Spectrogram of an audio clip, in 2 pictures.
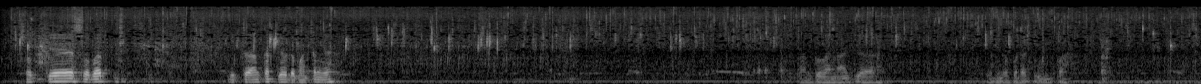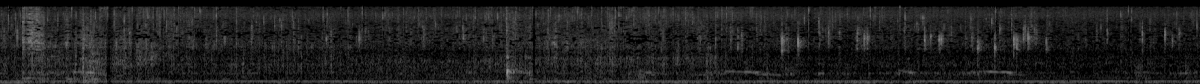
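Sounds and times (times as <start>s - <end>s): tofu sizzling in hot oil: 0.0s - 24.0s.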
